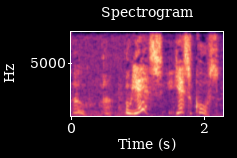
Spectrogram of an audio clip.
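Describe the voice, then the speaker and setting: A woman's voice: very high voice, animated, a little slow, darkish tone, heavily acted, rough recording. Polite, hesitant young English woman. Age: young adult. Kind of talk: BBC radio drama acting.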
